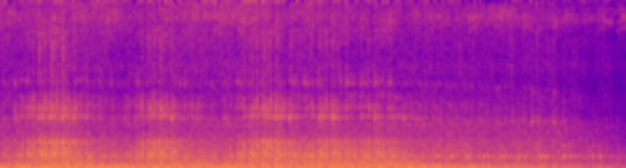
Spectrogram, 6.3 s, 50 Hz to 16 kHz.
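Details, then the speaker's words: Ford 7.3L Powerstroke diesel started with ether: loud, uneven clatter at about three to four beats a second, then cuts out; rough running, injector 4 found with a damaged tip. "They all look pretty good except for injector 4. The tip of it is pretty messed up."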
